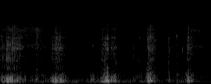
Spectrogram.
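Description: Crunchy cereal with a cookie-confetti look being chewed, with about five loud, brittle crunches falling in a steady rhythm roughly every half second and no talking in between.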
